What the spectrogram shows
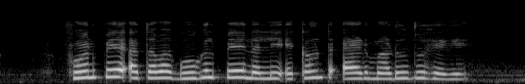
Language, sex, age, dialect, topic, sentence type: Kannada, male, 25-30, Coastal/Dakshin, banking, question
